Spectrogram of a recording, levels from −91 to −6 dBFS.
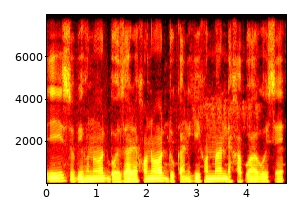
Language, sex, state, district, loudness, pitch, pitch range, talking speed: Assamese, male, Assam, Sonitpur, -19 LUFS, 110 Hz, 110-120 Hz, 115 wpm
